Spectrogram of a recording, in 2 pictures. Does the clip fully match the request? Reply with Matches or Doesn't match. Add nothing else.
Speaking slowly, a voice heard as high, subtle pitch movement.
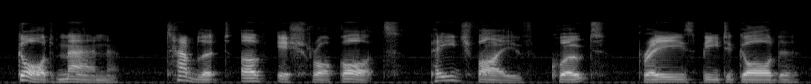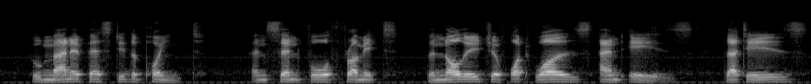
Doesn't match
